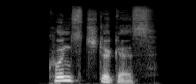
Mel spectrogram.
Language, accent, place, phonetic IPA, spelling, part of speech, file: German, Germany, Berlin, [ˈkʊnstˌʃtʏkəs], Kunststückes, noun, De-Kunststückes.ogg
- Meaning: genitive singular of Kunststück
